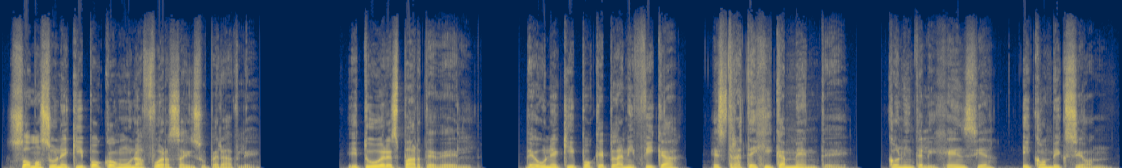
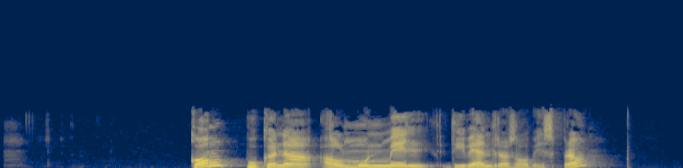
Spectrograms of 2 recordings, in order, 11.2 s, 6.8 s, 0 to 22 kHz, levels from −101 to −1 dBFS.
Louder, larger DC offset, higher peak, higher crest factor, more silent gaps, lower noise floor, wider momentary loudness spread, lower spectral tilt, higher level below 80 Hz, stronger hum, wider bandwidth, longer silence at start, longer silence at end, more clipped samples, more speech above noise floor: about the same, -16 LUFS vs -18 LUFS; neither; about the same, 0 dBFS vs -2 dBFS; about the same, 16 dB vs 18 dB; first, 2.64-3.39 s, 4.86-5.19 s, 6.92-7.03 s, 8.62-8.80 s vs none; first, under -90 dBFS vs -85 dBFS; about the same, 11 LU vs 10 LU; about the same, -5.5 dB/octave vs -5 dB/octave; first, -26 dBFS vs -64 dBFS; neither; first, 18 kHz vs 7.8 kHz; second, 0.1 s vs 1.9 s; second, 0.15 s vs 0.95 s; neither; first, over 75 dB vs 67 dB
